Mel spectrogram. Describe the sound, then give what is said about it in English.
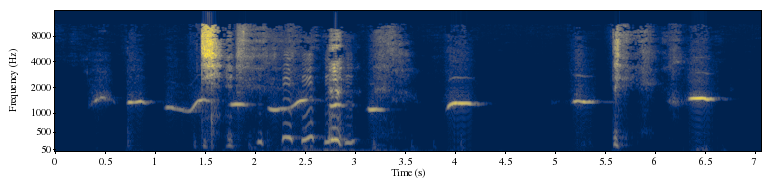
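Tuneless whistling drifts in short, wavering notes around a steady middle pitch, broken by breathy puffs and brief pauses. “I do start whistling tunelessly to draw attention away from me.”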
